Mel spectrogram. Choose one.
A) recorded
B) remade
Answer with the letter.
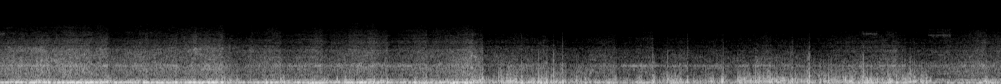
B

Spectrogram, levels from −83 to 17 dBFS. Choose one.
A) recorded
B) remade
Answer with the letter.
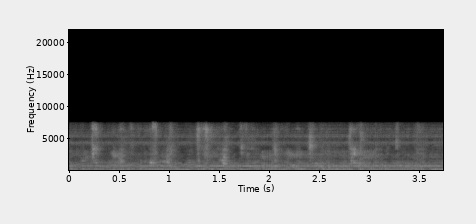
B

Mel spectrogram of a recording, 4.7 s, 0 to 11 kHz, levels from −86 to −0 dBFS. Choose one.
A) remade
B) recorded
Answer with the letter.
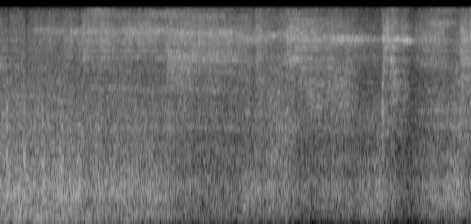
A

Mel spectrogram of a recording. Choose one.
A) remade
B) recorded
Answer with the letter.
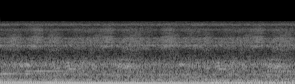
B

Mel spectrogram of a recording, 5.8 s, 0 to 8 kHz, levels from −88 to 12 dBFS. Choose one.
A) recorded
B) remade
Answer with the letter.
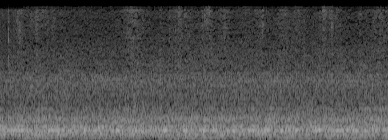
B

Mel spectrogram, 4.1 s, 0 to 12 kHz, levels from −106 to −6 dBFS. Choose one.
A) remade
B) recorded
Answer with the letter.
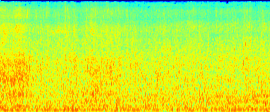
A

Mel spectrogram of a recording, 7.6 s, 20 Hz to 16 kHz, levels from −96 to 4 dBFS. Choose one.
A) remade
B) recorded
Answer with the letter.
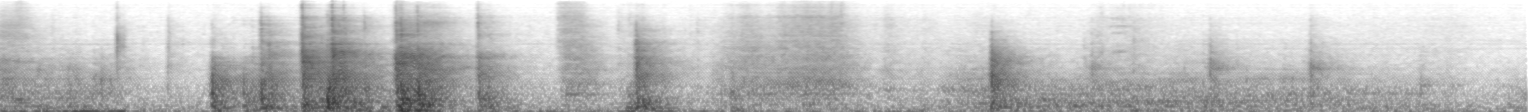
A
